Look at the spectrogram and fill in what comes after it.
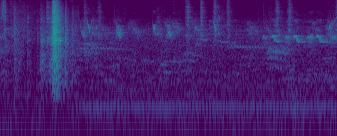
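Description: Small birds chirping over a steady low hum, with a sharp knock about a second in.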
